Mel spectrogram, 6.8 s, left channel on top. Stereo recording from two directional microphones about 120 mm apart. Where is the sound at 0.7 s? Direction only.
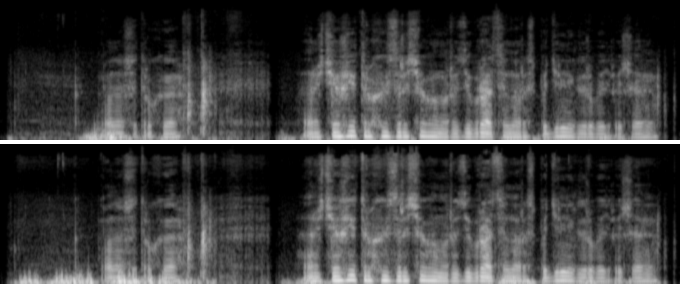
20° right (ahead or behind).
